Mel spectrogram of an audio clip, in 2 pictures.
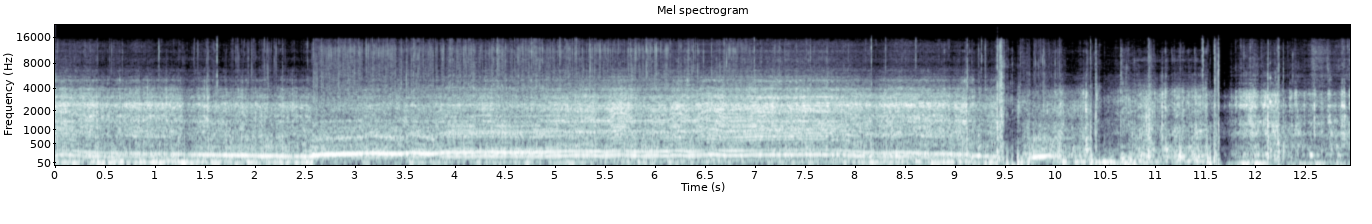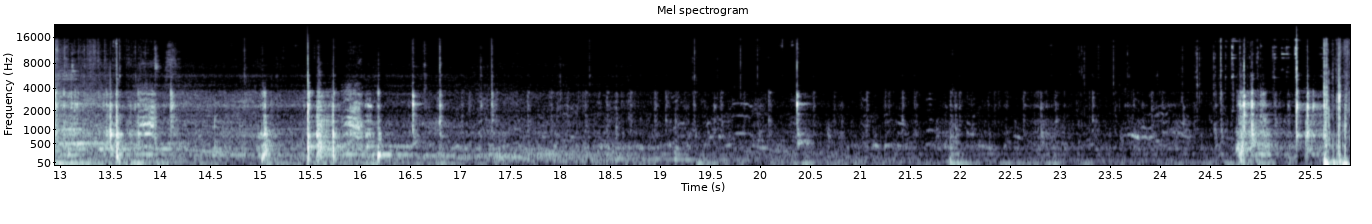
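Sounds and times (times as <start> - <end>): race car engine revving: 0.0 - 21.8.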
